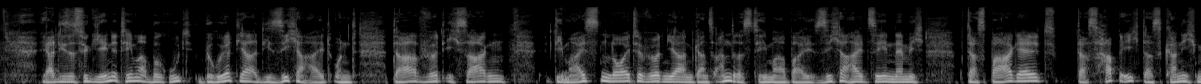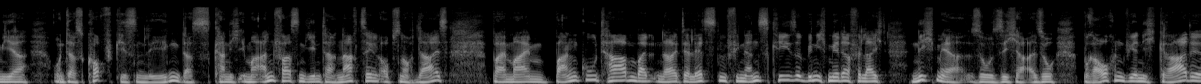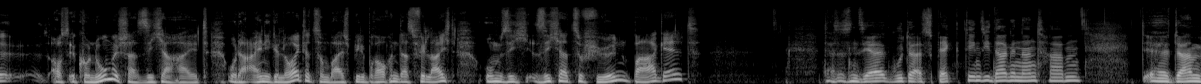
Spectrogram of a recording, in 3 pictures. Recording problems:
abrupt cut into speech; at the end

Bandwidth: 15 kHz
